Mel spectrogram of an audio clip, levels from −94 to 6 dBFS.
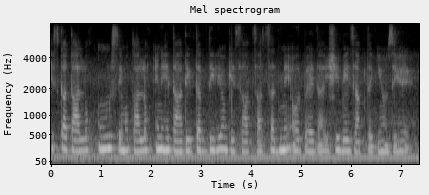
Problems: constant background noise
